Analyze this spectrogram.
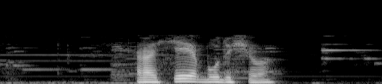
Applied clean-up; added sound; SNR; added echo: classical method log-MMSE.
